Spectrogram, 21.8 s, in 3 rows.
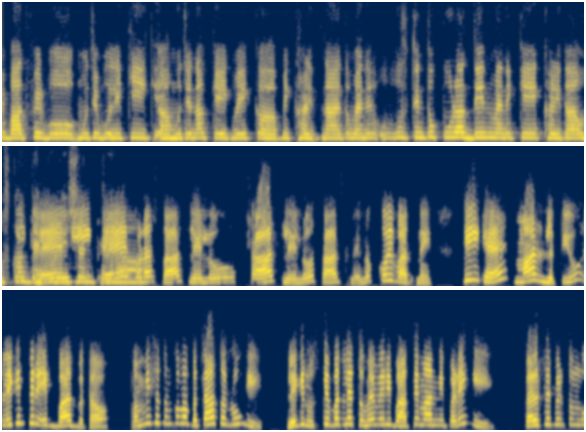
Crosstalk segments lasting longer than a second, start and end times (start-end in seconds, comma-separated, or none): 7.4-8.8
